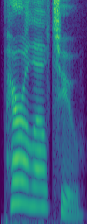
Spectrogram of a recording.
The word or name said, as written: parallel to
